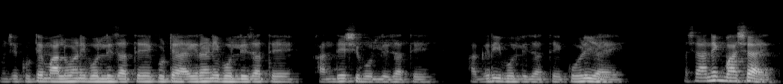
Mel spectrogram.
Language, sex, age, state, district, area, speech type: Marathi, male, 30-45, Maharashtra, Raigad, rural, spontaneous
